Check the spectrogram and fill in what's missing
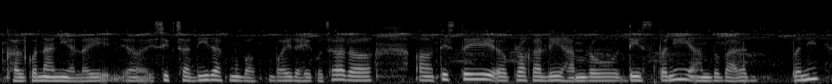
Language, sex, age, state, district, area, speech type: Nepali, female, 30-45, West Bengal, Darjeeling, rural, spontaneous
